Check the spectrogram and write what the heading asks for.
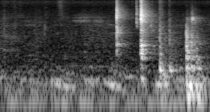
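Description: A plastic water bottle being handled and set down: a quick cluster of clicks and knocks in the second half.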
